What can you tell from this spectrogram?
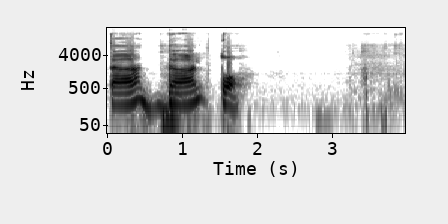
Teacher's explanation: ایک ہے، تا دال تو، ان تینوں کا مخرج ایک ہے۔ یہ زبان کی نوک کو آپ آگے سے لگائیں گے اگلے دو دانتوں کے درمیان، تو وہ تا کی آواز نکلے گی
